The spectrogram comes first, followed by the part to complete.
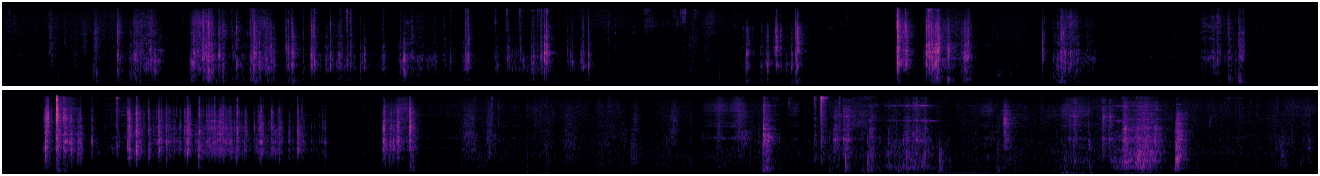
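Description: Hands rummaging through small electronic parts on a workbench: scattered clicks, clatters and rustling, with a longer spell of rustling a little past the middle.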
